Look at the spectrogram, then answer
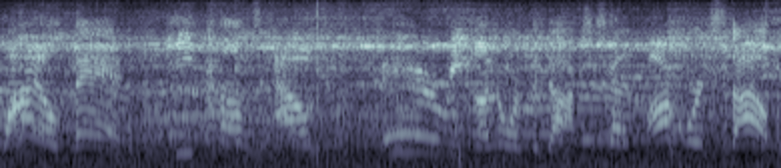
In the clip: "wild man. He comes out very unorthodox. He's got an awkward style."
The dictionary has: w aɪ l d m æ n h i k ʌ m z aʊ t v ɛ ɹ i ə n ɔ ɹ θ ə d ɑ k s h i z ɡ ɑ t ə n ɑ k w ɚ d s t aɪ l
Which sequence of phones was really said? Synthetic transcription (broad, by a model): w aɪ l d m æ n h i k ʌ m z aʊ t v ɛ ɹ i ə n ɔ ɹ θ ə d ɑ k s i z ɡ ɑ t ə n ɑ k w ɚ d s t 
